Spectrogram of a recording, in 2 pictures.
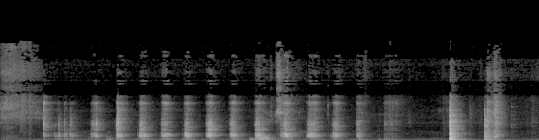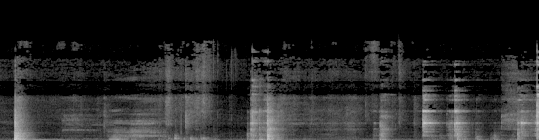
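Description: Metal grinding discs in their clamp plate and bolt being handled: an even run of light metallic clicks, about three a second, as the clamp nut is run down by hand, then two heavy thumps as the disc stack is tipped onto its edge. Ringing metal clinks come near the end.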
